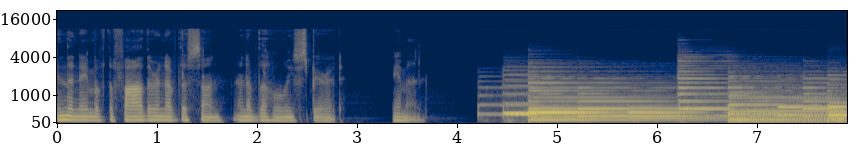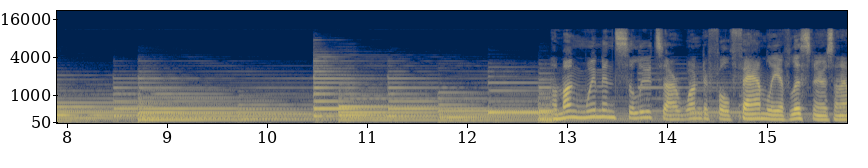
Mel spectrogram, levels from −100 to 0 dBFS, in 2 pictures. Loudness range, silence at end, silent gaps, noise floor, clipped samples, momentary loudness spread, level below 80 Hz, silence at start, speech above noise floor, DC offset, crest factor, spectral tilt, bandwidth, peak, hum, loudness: 11 LU; 0 s; none; -50 dBFS; under 0.1%; 15 LU; -52 dBFS; 0 s; 25 dB; under 0.1%; 22 dB; -6.5 dB/octave; 11.5 kHz; -4 dBFS; none; -25 LUFS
